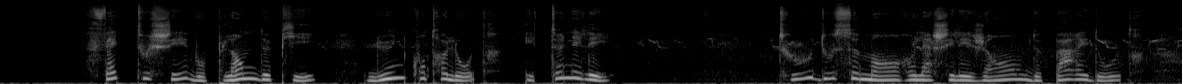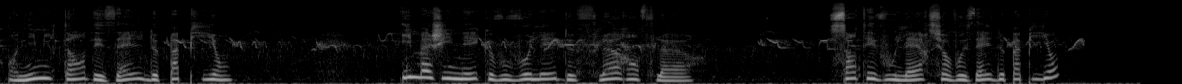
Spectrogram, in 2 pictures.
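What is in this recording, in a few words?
French Yoga Kids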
